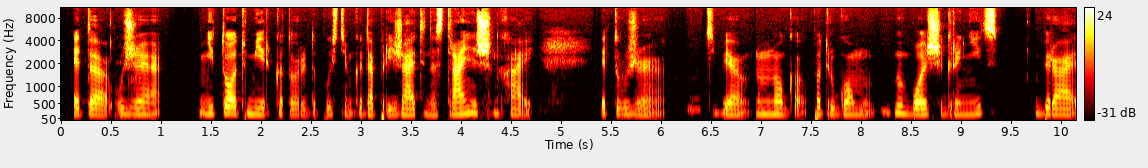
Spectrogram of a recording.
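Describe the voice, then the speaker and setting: A woman speaks at medium pitch and a moderate pace, with monotone, flat intonation. Long, frequent pauses break up the dry, close sound, which has no echo. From Kazakhstan, raised from 12 in Shanghai, China. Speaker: singer-songwriter. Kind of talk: interview, casual chat. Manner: hesitant, many filler words.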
